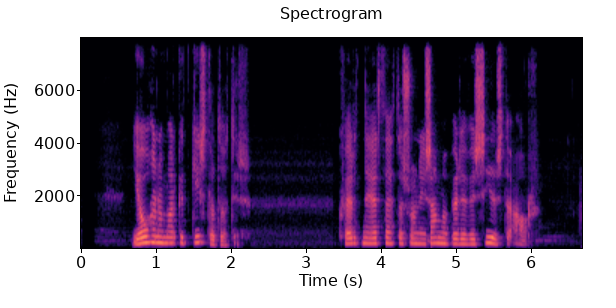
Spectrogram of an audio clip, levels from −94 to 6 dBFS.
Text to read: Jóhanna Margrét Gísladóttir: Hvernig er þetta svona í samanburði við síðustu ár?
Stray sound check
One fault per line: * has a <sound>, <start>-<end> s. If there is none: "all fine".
all fine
